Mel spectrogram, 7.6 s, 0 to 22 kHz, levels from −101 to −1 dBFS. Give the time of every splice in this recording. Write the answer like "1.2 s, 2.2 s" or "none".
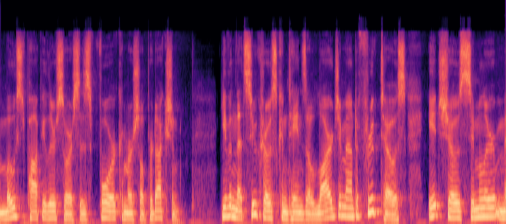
none

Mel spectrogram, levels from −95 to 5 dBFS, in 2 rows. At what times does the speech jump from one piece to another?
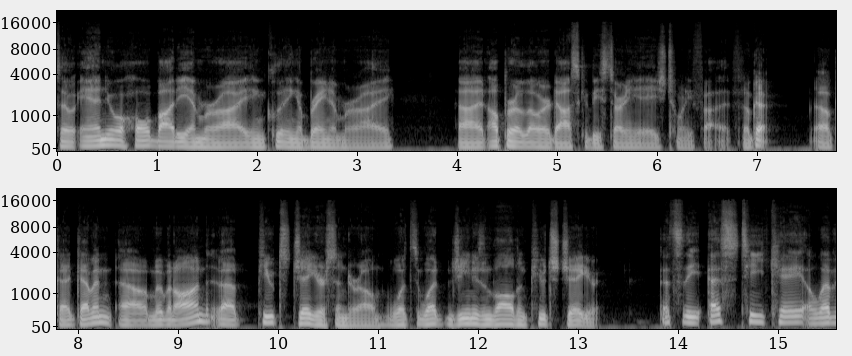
none

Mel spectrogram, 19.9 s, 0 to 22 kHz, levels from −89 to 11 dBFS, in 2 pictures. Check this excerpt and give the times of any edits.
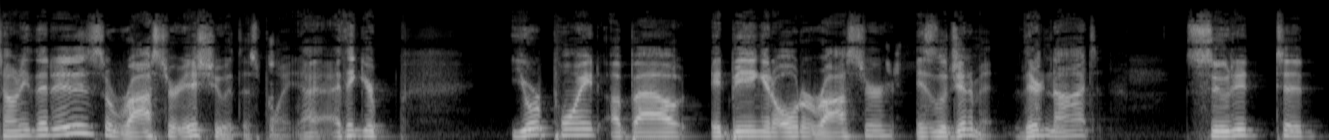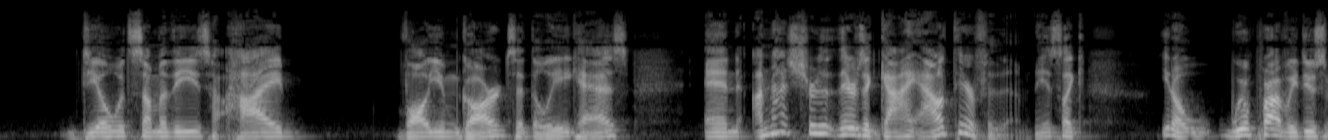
7.8 s, 17.7 s

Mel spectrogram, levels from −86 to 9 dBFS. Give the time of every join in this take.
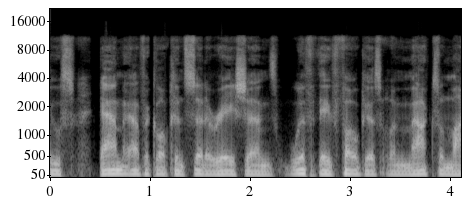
none

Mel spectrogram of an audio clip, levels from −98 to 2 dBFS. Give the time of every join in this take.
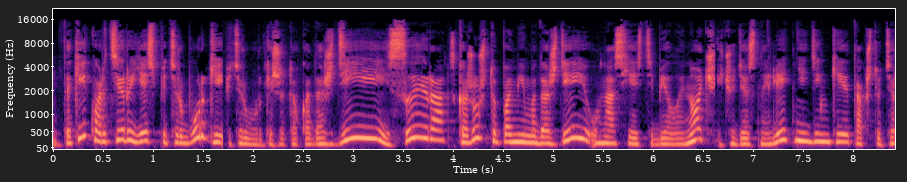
1.7 s, 6.6 s

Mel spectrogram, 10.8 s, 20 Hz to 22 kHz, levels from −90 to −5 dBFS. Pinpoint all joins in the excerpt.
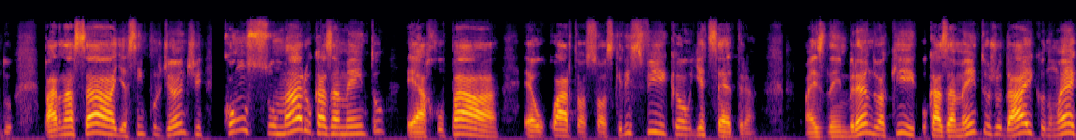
2.1 s, 7.9 s, 9.2 s

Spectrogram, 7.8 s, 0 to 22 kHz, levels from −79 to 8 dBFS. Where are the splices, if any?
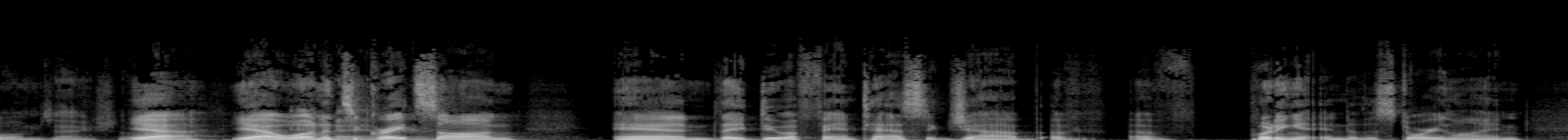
none

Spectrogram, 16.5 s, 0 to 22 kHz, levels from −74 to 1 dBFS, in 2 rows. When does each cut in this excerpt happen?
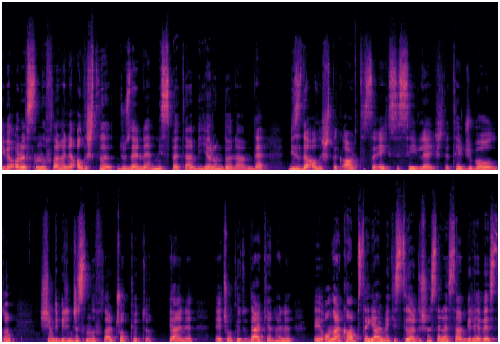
none

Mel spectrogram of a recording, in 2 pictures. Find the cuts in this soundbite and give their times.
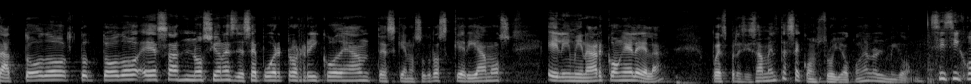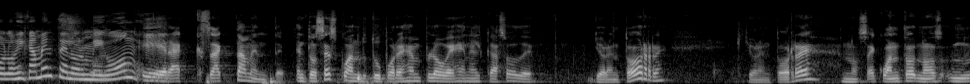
11.1 s

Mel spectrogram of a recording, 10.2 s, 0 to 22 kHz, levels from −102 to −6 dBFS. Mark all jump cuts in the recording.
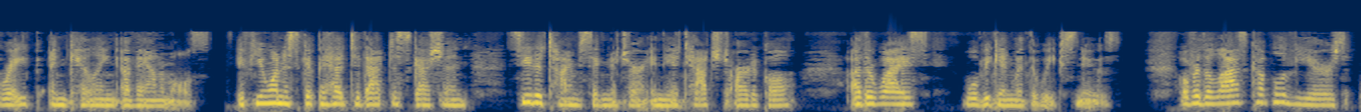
1.7 s, 8.8 s

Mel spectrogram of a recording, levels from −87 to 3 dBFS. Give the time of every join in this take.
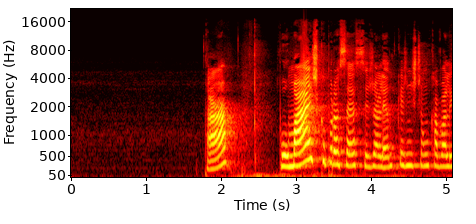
none

